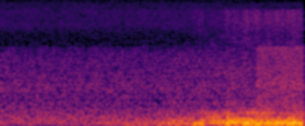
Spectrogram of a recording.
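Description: Low, muffled rumbling noise on an open call microphone, rising out of near quiet about a second in and going on unevenly.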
